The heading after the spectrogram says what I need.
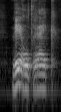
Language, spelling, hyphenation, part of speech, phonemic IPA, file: Dutch, wereldrijk, we‧reld‧rijk, noun, /ˈʋeː.rəltˌrɛi̯k/, Nl-wereldrijk.ogg
- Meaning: 1. a global empire, that rules much of the (known) world 2. a colonial empire which comprises at least part of every (known) continent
